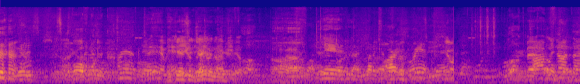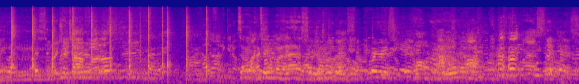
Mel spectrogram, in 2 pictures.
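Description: A group of teenage boys chatters and cheers.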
